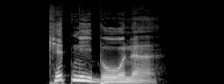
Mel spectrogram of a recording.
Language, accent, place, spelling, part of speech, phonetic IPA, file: German, Germany, Berlin, Kidneybohne, noun, [ˈkɪtniˌboːnə], De-Kidneybohne.ogg
- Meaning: kidney bean (variety of common bean)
